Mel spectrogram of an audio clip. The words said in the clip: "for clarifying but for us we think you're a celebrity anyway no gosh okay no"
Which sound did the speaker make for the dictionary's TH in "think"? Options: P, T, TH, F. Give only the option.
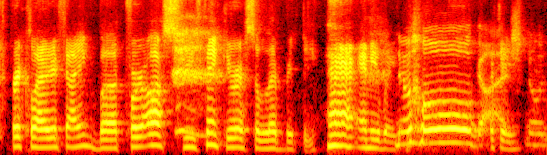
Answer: TH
